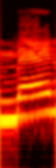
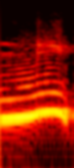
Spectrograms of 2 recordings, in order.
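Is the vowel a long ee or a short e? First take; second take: short e; long ee. First: The vowel is a short e sound. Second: The vowel is a long ee sound. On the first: The speaker calls it wrong. "મેં નહીં થાય" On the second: The speaker calls it right. "મી થશે"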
